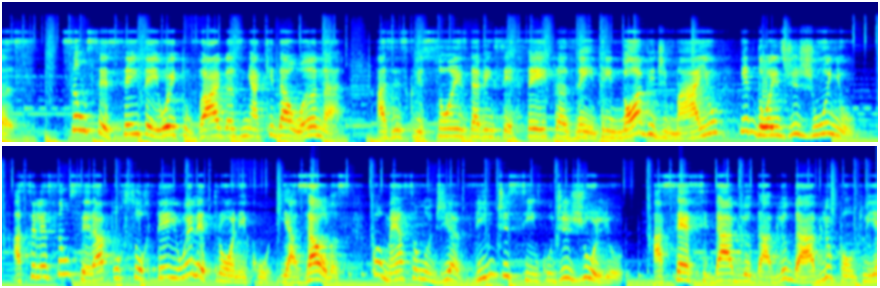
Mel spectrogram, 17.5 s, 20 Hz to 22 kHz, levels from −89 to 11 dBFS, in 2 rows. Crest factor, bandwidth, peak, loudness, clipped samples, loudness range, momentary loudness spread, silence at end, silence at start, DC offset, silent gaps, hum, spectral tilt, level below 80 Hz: 16 dB; 14.5 kHz; 0 dBFS; -17 LUFS; under 0.1%; 4 LU; 12 LU; 0 s; 0 s; under 0.1%; none; none; -5 dB/octave; -34 dBFS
